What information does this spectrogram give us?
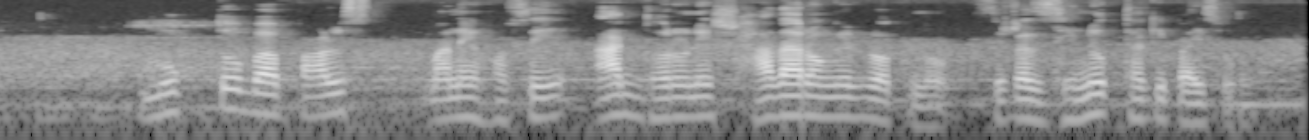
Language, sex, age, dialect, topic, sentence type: Bengali, male, 18-24, Rajbangshi, agriculture, statement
